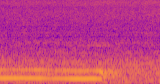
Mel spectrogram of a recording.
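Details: A single wolf howl holds one even, low pitch for about a second, then drops off sharply and fades.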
